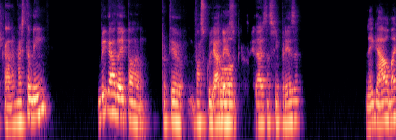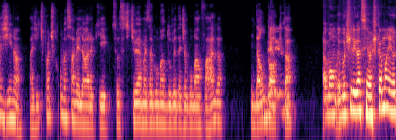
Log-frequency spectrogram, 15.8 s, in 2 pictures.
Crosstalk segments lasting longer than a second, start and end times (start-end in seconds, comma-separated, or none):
none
